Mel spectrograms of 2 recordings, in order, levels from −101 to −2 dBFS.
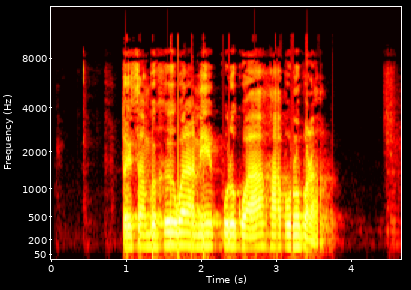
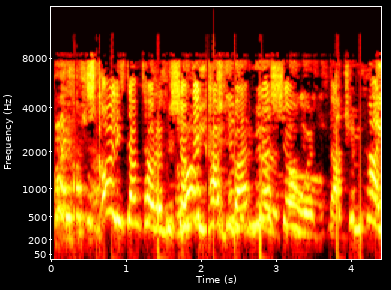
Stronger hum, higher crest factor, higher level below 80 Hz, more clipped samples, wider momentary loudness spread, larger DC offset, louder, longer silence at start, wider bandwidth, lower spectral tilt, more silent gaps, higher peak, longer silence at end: neither; about the same, 14 dB vs 14 dB; first, -46 dBFS vs -56 dBFS; neither; about the same, 7 LU vs 8 LU; neither; about the same, -13 LUFS vs -14 LUFS; first, 0.95 s vs 0.05 s; about the same, 10.5 kHz vs 11 kHz; first, -5 dB/octave vs -0.5 dB/octave; neither; about the same, 0 dBFS vs 0 dBFS; first, 1 s vs 0 s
